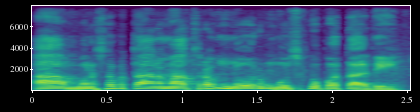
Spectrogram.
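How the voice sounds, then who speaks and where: A man's voice: a little high, steady tone, normal speed, lightly acted. A man voicing a grieving village mother. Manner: scolding, pleading village talk. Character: poor village woman, a grieving, anxious mother.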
